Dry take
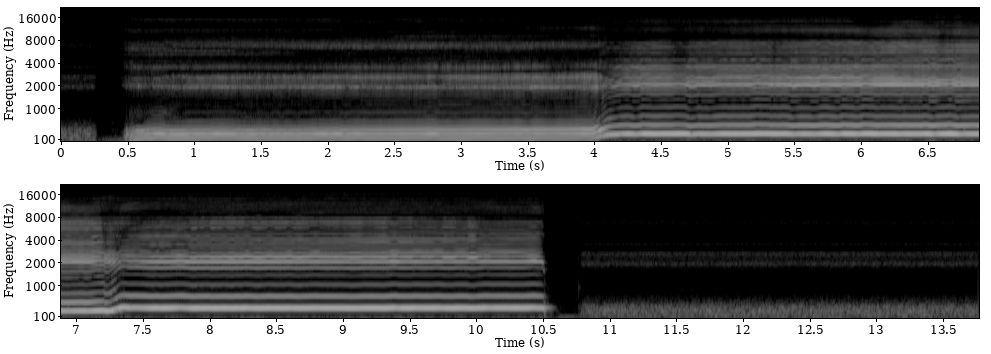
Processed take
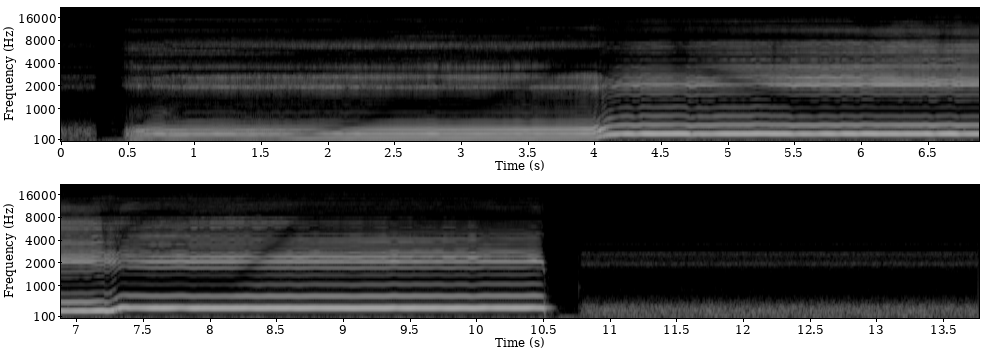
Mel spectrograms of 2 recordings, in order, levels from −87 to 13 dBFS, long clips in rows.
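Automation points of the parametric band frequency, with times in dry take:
parametric band −14.5 dB 0.74 octaves
0:01.63 150 Hz
0:02.53 1,100 Hz
0:03.14 1,100 Hz
0:03.87 3,800 Hz
0:04.77 3,800 Hz
0:05.61 1,000 Hz
0:08.16 1,000 Hz
0:08.71 7,400 Hz

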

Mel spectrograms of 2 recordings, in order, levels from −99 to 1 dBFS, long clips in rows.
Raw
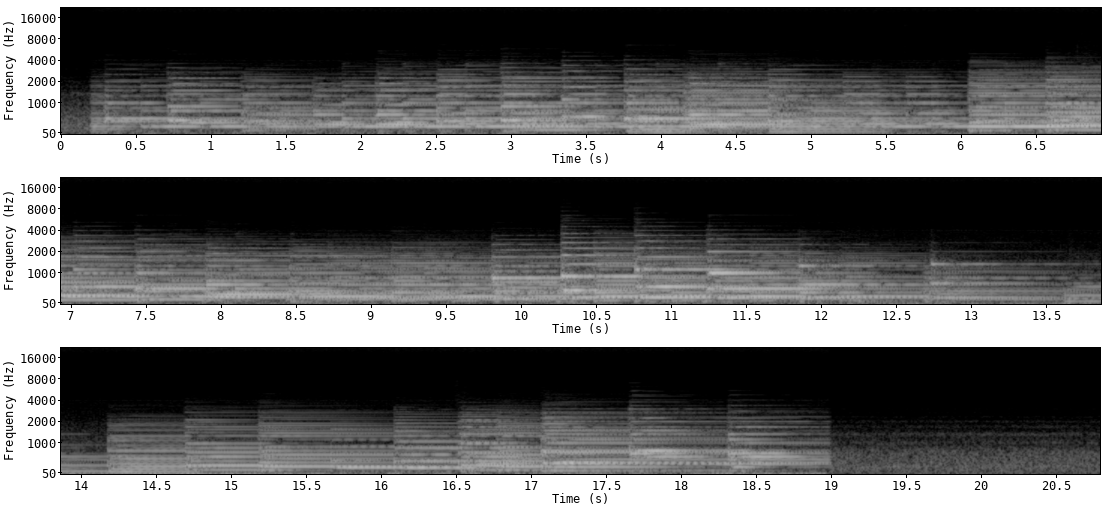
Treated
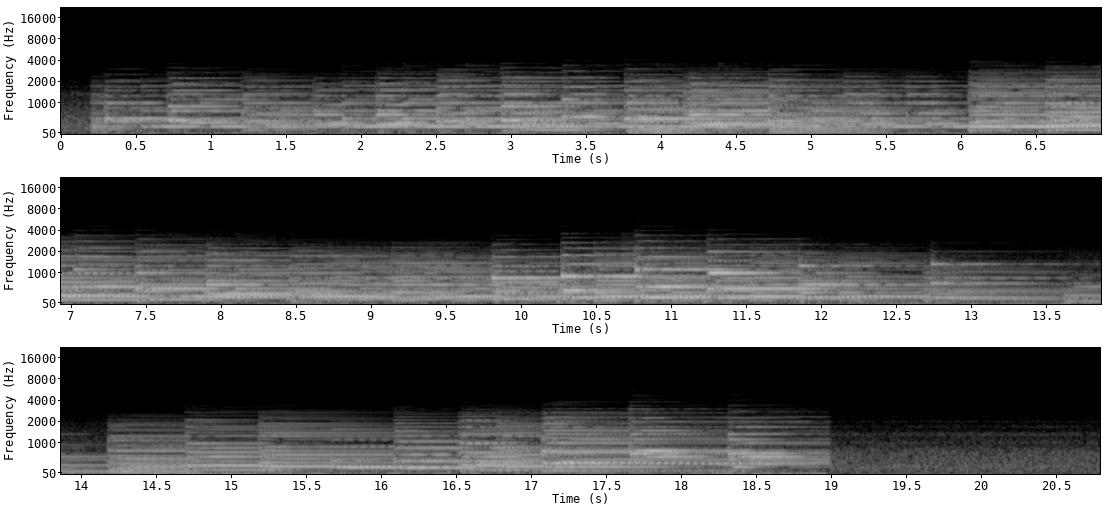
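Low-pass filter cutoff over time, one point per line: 1,900 Hz
from 0:06.91 2,500 Hz
from 0:08.37 1,800 Hz
from 0:09.97 1,400 Hz
from 0:10.67 2,000 Hz
from 0:17.14 2,700 Hz

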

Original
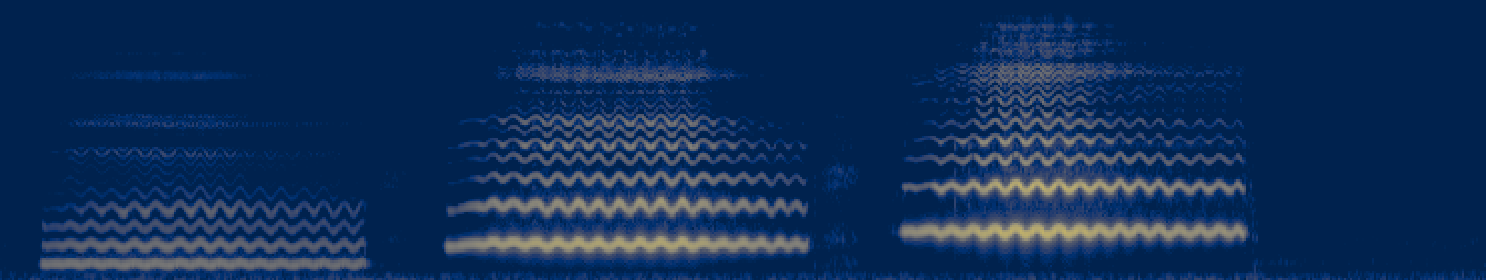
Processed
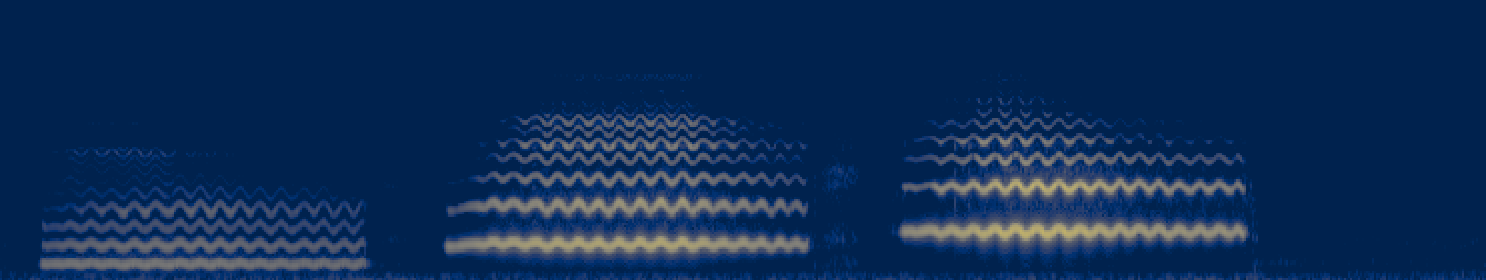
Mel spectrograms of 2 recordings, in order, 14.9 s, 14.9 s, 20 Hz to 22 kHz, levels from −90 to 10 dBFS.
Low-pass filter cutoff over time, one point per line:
low-pass filter 24 dB per octave
0:01.33 2,500 Hz
0:01.87 1,600 Hz
0:04.81 1,600 Hz
0:05.50 3,600 Hz
0:09.47 3,600 Hz
0:10.50 2,100 Hz

